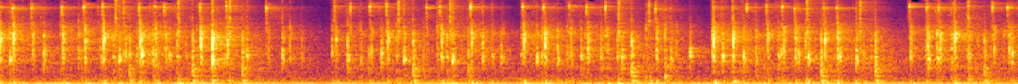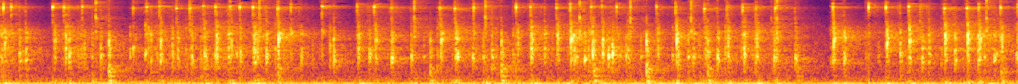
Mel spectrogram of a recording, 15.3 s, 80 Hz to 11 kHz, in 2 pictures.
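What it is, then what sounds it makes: Mechanical keyboard with clicky switches. Both hands type rapidly on a full-size black plastic AUKEY KM-G6 mechanical keyboard with RGB backlight and clicky Outemu blue switches, resting on a desk mat. A dense, continuous stream of sharp, bright clicks with very short decay is heard, with brief pauses between bursts and a faint steady low hum underneath.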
